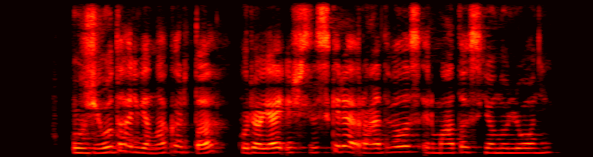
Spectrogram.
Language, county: Lithuanian, Kaunas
